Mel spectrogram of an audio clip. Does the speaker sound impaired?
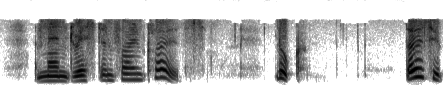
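No.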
